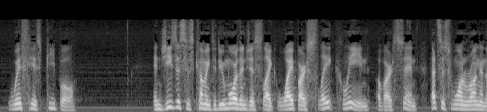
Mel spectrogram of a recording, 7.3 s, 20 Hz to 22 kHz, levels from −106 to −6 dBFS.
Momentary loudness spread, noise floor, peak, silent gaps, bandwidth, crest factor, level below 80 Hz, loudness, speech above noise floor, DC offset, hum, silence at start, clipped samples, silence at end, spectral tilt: 10 LU; -64 dBFS; -8 dBFS; none; 10.5 kHz; 22 dB; -68 dBFS; -29 LUFS; 35 dB; under 0.1%; none; 0.15 s; under 0.1%; 0 s; -6.5 dB/octave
